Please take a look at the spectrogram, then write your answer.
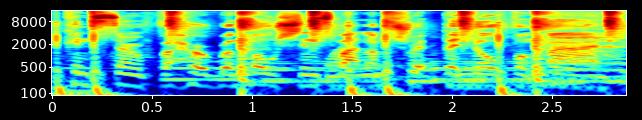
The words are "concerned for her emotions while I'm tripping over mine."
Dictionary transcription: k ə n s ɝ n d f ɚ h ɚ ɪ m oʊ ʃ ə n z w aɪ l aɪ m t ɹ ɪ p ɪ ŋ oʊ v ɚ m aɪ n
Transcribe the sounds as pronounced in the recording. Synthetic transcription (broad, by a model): k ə n s ɝ n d f ɚ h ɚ ɪ m oʊ ʃ ə n z w aɪ l aɪ m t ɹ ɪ p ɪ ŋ oʊ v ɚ m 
